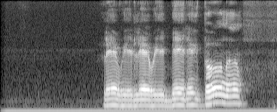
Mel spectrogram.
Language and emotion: Russian, positive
